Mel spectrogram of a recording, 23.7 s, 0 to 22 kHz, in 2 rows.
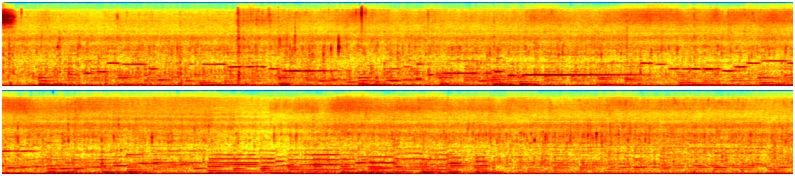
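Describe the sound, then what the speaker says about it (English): Egg-free Japanese sweet potato tempura fries in oil with a continuous, faint sizzle and crackle, steady throughout under soft background music. "Fry them for 2 to 3 minutes."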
